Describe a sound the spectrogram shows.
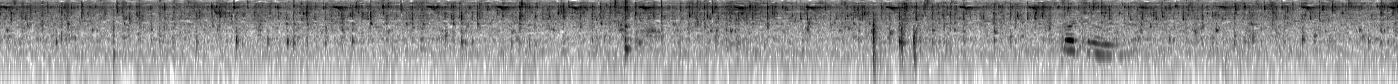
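Water splashes softly as a small child's hand dips into a stream.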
